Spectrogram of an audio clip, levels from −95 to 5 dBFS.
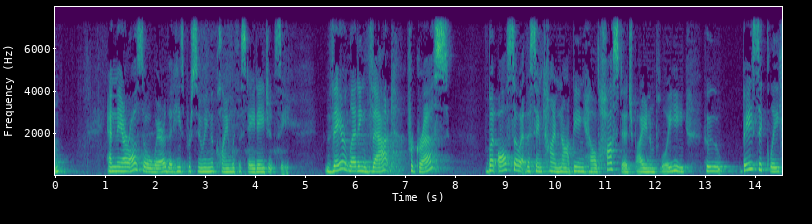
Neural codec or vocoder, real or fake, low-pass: none; real; 7.2 kHz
